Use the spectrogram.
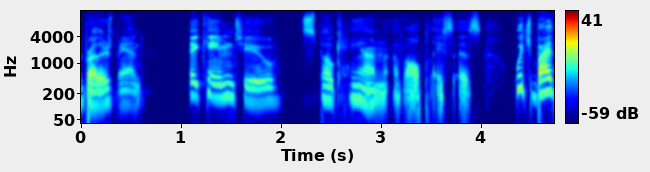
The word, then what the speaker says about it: Spokane: I know that the way people pronounce it wrong is they say Spokane.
